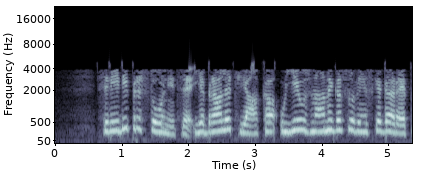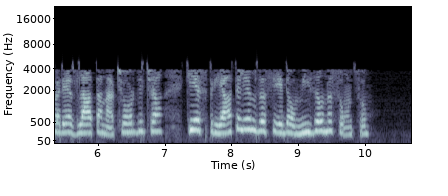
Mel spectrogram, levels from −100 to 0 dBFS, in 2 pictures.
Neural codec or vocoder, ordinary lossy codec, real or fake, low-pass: none; AAC, 16 kbps; real; 19.8 kHz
